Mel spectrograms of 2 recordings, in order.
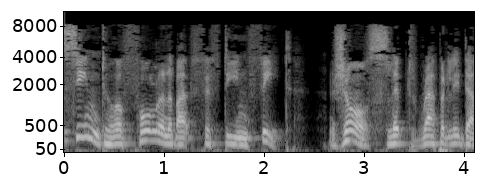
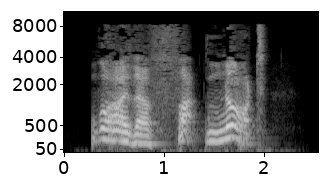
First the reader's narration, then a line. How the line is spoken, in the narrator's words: Locke groaned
